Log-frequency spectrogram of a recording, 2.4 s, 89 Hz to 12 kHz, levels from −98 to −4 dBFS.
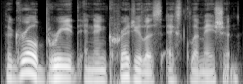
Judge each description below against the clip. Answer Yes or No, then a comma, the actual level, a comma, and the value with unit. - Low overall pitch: Yes, low, 110 Hz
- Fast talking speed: No, average, 150 wpm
